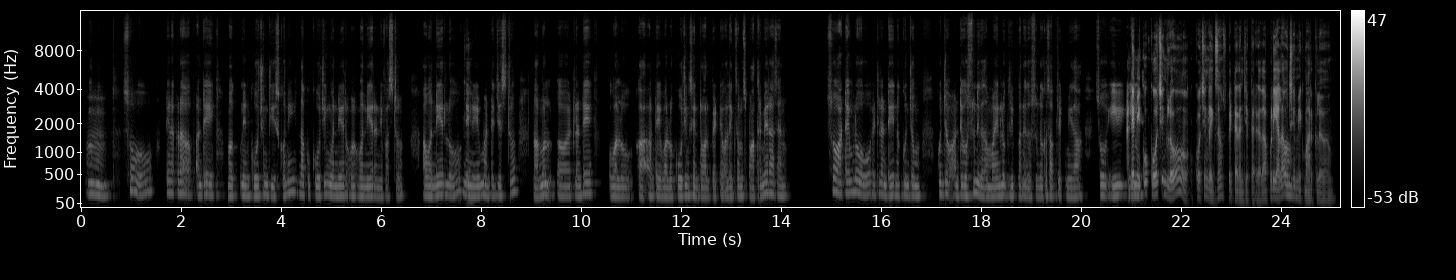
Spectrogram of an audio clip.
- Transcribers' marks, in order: in English: "సో"; in English: "కోచింగ్"; in English: "కోచింగ్ వన్ ఇయర్, వన్ ఇయర్"; in English: "వన్ ఇయర్‍లో"; in English: "జస్ట్, నార్మల్"; in English: "కోచింగ్ సెంటర్"; in English: "ఎగ్జామ్స్"; in English: "సో"; in English: "మైండ్‍లో గ్రిప్"; in English: "సో"; in English: "కోచింగ్‌లో, కోచింగ్‌లో ఎక్సామ్స్"
- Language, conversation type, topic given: Telugu, podcast, నువ్వు విఫలమైనప్పుడు నీకు నిజంగా ఏం అనిపిస్తుంది?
